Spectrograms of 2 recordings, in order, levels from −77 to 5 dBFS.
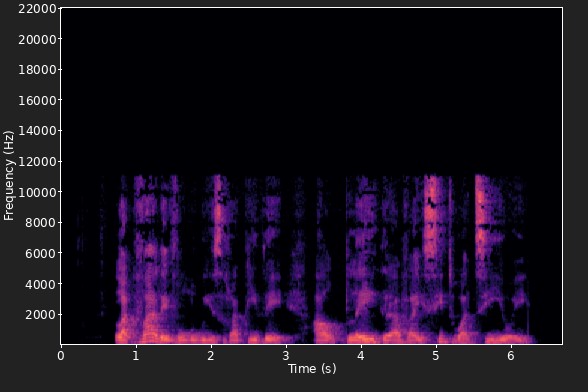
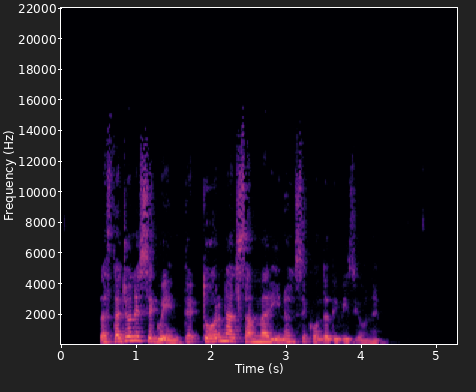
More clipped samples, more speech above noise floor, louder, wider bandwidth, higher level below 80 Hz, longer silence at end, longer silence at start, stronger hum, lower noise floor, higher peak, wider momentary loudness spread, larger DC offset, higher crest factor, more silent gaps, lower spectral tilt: neither; second, 40 dB vs 48 dB; about the same, -24 LUFS vs -24 LUFS; second, 11.5 kHz vs 15 kHz; about the same, -68 dBFS vs -66 dBFS; second, 0.4 s vs 0.95 s; first, 0.75 s vs 0.55 s; neither; second, -64 dBFS vs -71 dBFS; about the same, -6 dBFS vs -8 dBFS; about the same, 8 LU vs 10 LU; neither; about the same, 20 dB vs 18 dB; neither; second, -3.5 dB/octave vs -5 dB/octave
